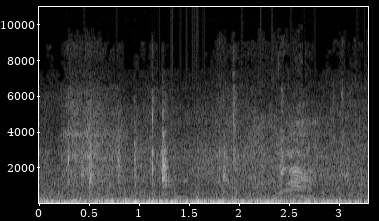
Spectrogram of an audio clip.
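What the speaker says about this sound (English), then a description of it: "Constantly windy here." Wind buffets the microphone in low rumbling gusts at a dusty parking lot in White Sands National Park, New Mexico, with faint scattered sounds in the background and no clear talk.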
